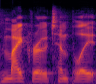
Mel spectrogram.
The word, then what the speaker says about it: utemplate: presume it is probably, it's supposed to be pronounced as microtemplate. So the U is actually the U, like a special U, like for micro meters and liters and things like that.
